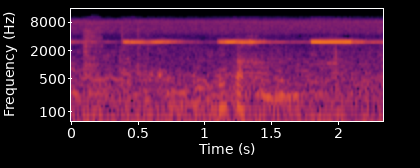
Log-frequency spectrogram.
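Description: A swimming referee's whistle giving a series of short, high, steady blasts, each about half a second long, with the last one the loudest. This is the pre-race signal that calls the swimmers to get ready behind the starting blocks.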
